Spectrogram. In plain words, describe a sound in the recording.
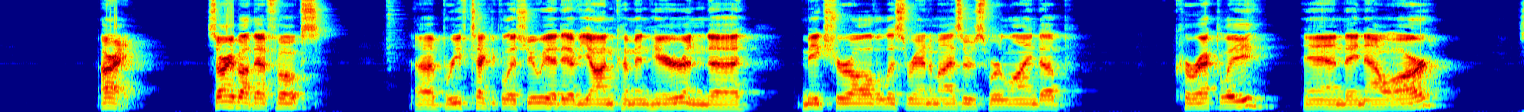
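A young man speaks with animation into a microphone, close up.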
